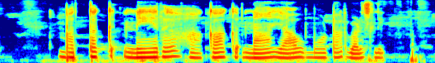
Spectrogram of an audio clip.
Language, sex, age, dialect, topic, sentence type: Kannada, female, 25-30, Dharwad Kannada, agriculture, question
